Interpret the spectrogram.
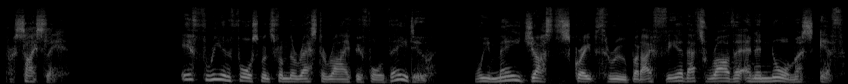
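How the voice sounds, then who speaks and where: An actor playing a dutiful, courteous but burdened guard captain in a fantasy video game, formal and articulate with an English accent. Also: male voice, medium pitch, expressive, moderate pace, close to an everyday voice. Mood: alarmed, grim. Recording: music behind the voice.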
